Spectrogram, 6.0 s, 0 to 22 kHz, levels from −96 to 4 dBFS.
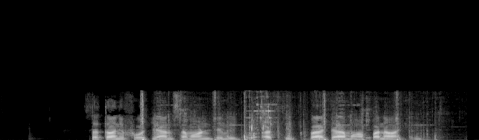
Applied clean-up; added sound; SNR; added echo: neural mask model RNNoise.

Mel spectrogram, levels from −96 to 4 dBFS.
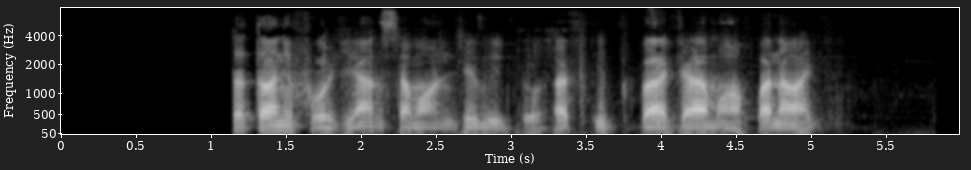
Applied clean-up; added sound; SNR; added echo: neural mask model DeepFilterNet 3.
